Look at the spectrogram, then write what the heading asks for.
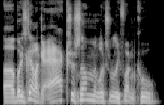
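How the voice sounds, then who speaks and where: A man's voice: on the high side, very fast, gravelly, a bit bright. Blunt, sweary man chatting casually. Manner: blunt, laid-back, foul-mouthed. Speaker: podcast host. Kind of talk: casual chat.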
